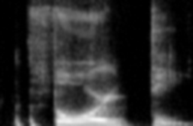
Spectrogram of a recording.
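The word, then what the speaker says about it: forty: But then 40, again, we do not pronounce the T. It would be pronounced like this, 4D.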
